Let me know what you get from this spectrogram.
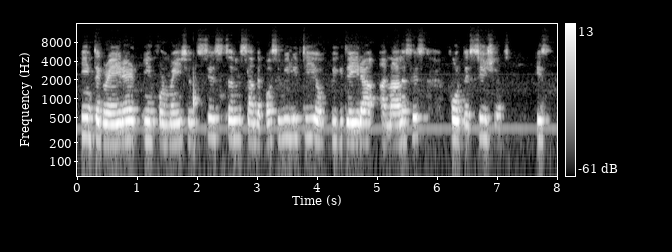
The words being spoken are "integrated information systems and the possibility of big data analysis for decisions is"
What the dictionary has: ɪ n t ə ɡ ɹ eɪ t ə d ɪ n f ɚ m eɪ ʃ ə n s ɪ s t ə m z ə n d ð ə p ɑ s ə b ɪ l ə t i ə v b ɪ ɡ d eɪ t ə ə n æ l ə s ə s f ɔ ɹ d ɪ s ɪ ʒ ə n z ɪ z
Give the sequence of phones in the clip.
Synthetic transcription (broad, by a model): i n t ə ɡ ɹ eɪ t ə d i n f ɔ m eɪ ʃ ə n s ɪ s t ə m s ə n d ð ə p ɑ s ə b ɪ l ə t i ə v b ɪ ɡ d eɪ t ə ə n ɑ l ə s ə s f ɔ ɹ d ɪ s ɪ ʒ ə n s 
